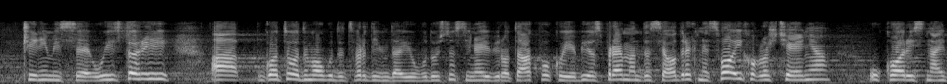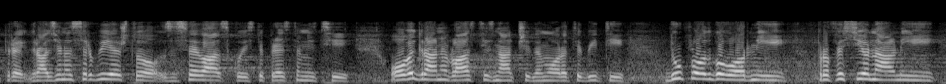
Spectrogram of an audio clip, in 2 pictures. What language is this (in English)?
Serbian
